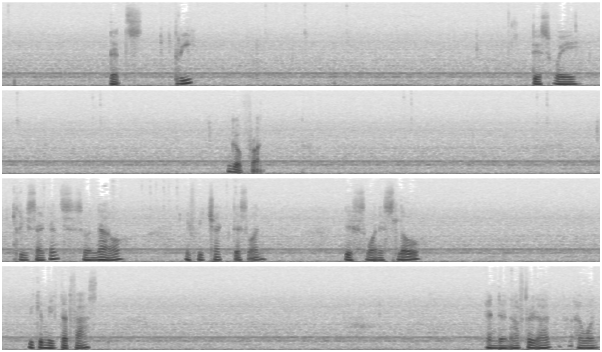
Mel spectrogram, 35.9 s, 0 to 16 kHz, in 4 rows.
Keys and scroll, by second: 2.2 3, 2.5 Return, 3.5-5.8 typing, 7.0 a, 7.4 a, 11.4 w, 12.5 w, 17.8 3, 18.0 Return, 34.4-35.8 typing.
